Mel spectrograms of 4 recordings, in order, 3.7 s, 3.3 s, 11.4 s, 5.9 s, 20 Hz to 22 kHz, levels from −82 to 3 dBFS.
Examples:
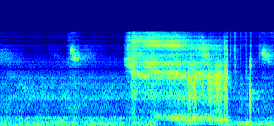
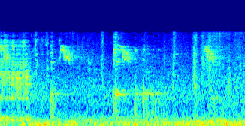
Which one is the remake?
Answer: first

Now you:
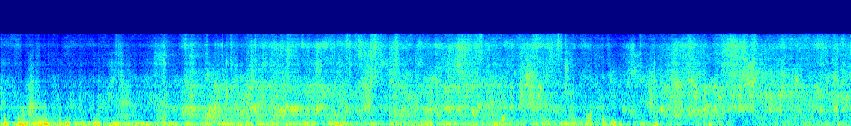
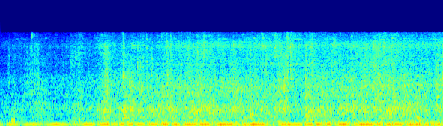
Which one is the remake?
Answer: first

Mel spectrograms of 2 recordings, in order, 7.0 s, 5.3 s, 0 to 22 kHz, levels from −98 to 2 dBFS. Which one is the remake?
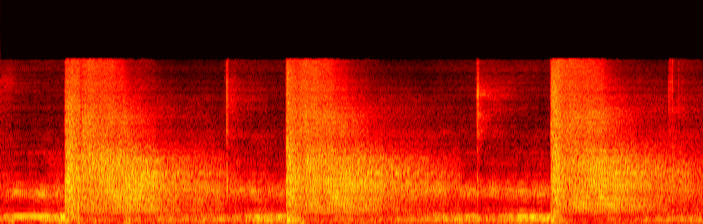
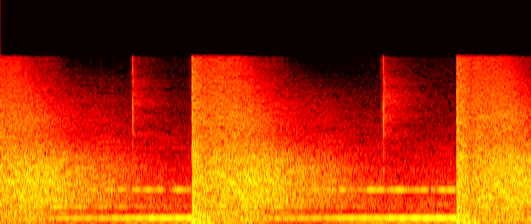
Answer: first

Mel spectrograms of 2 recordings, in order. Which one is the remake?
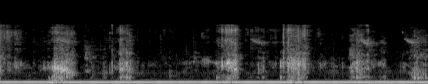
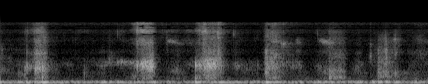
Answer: second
